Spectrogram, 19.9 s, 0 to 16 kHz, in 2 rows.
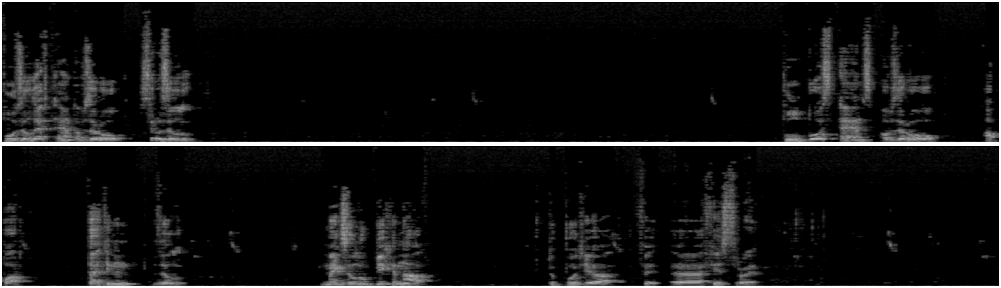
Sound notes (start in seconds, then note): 2.5 birds chirping; 18.4 birds chirping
